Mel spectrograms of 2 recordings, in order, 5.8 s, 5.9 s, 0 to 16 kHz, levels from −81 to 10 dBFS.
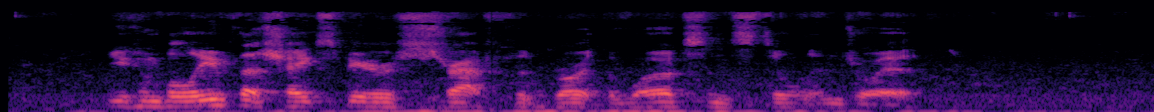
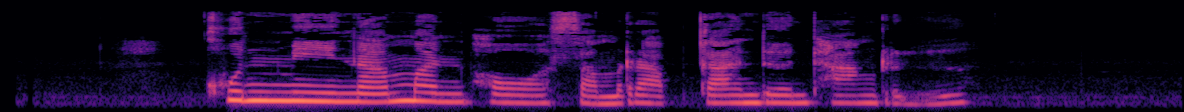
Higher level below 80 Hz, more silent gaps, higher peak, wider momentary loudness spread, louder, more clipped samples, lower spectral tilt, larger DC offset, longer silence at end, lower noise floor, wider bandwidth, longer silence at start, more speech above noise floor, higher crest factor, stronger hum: first, -62 dBFS vs -80 dBFS; neither; second, -12 dBFS vs -8 dBFS; about the same, 13 LU vs 14 LU; second, -29 LUFS vs -24 LUFS; neither; about the same, -4 dB/octave vs -3.5 dB/octave; neither; second, 0.85 s vs 1.1 s; second, -55 dBFS vs -61 dBFS; about the same, 11.5 kHz vs 11.5 kHz; second, 0.4 s vs 1.05 s; second, 26 dB vs 37 dB; about the same, 18 dB vs 18 dB; neither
